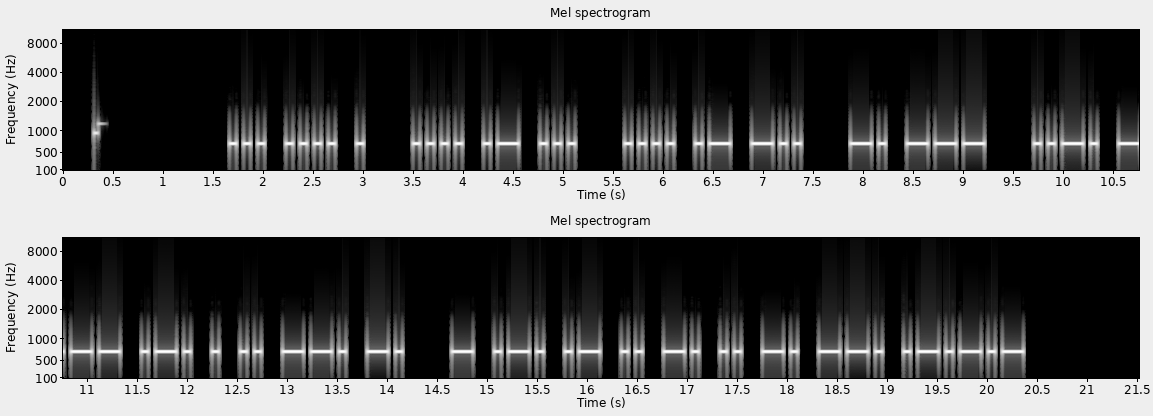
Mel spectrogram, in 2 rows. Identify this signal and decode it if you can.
Morse code, heard as a keyed tone, about 17 wpm, 700 Hz. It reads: SHE HAS HAD NO FOREIGN TRAINING.
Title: Sentences from Top 1400 Words 17wpm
